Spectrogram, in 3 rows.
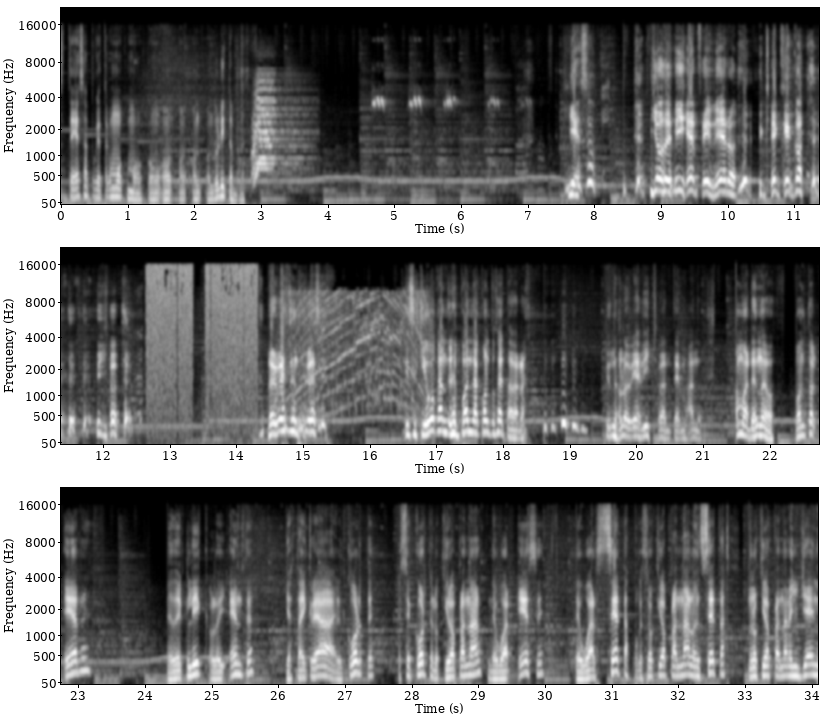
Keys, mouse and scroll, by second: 2.9 0, 15.8 ctrl+z, 16.9 Return, 17.5 ctrl+z, 23.0 ctrl+r, 29.8 s, 31.0 z.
